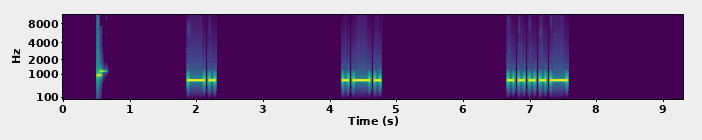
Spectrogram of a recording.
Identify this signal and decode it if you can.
Morse code, heard as a keyed tone, about 15 wpm, spaced as for 4 wpm, 700 Hz. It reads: NR4
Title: USA Call Signs - 4 Characters - 8x Character Spacing - 15wpm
